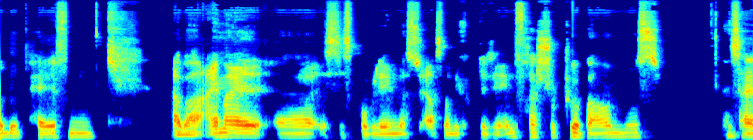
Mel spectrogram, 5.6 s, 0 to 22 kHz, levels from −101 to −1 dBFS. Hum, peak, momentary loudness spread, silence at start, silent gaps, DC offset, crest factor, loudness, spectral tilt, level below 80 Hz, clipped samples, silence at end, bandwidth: none; -8 dBFS; 9 LU; 0 s; 1.13-1.27 s, 3.53-3.59 s, 4.99-5.32 s; under 0.1%; 20 dB; -27 LUFS; -2.5 dB/octave; -76 dBFS; under 0.1%; 0 s; over 20 kHz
